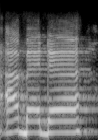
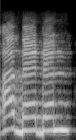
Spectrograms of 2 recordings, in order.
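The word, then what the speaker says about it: أبدا: ya atau ayat 3nya abada walada gitu. Kenapa bacanya enggak hasanan atau abadan waladan? Tidak. Kenapa? Inilah yang disebut juga dengan mad iwat.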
